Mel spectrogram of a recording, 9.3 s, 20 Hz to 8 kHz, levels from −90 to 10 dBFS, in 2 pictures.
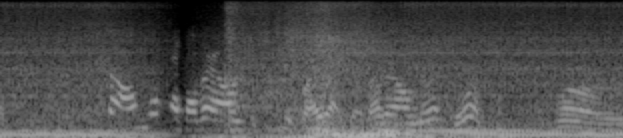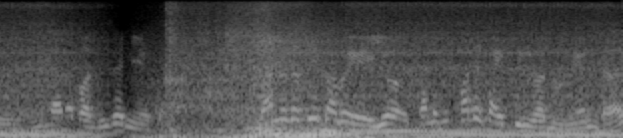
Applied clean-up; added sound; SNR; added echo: none; Engine starting; -4 dB; none.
